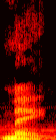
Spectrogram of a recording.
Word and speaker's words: me: Another potent symbol related to Enki is the Mes, pronounced May.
